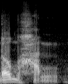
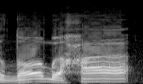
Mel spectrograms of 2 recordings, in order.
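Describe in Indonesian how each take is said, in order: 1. Kata ini berakhir dengan bunyi n. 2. Kata ini berakhir dengan vokal a panjang. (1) "jangan dobhan" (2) "tapi dhabha, dua harokat"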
